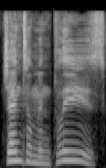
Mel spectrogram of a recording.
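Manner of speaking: high, loud appeal for order; pleading cry. A narrator's reading. Shop assistant appealing to brawling gentlemen, crying out. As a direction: cry out over the commotion. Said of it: "cried the assistant".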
